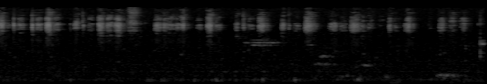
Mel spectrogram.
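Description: Faint scratching of a marker pen writing on a paper chart, a quick series of short strokes as letters are formed.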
